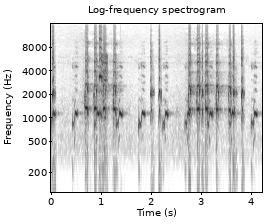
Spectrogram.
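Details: White-breasted waterhen calling at night: rapid run of harsh, croaking kroak notes mixed with sharp clicks and short upslurred nasal tones, two bursts separated by a brief pause.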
